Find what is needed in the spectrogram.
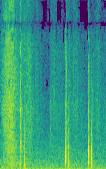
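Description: Footstep sound effects for a cartoon character walking away: a soft rustle at the start, then a few light, sharp steps at an uneven pace.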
